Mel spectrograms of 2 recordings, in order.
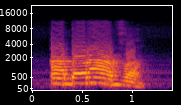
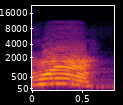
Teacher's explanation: A sílaba tônica é a penúltima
